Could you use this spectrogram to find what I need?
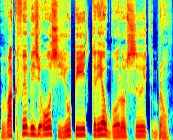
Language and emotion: Kashmiri, neutral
